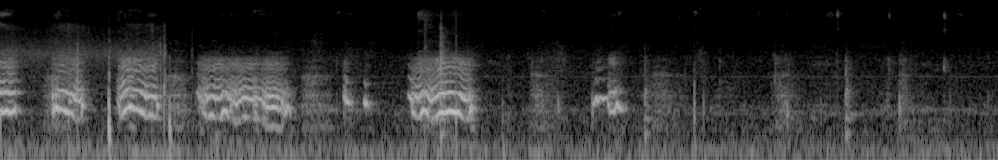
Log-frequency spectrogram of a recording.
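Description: Newborn puppies squealing and whimpering in short, wavering cries, several in the first five seconds, the longest lasting about a second. After that only one fainter cry comes, about six seconds in.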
